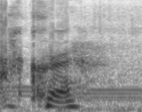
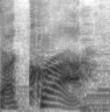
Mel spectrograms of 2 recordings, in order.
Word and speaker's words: Accra: so gar is from accra and which is the capital of uh ghana it's not akra for all you people trying to bastardize the pronunciation of the name is accra just god we got that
